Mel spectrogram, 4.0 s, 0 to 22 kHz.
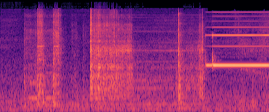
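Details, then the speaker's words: Catalina 7 coupon printer out of paper: after handling clacks, a steady high-pitched beep holds while the paper-out indicator turns red; beeping stops once a new roll is loaded and auto-feeds. "when the printer runs out of paper you will hear beeping and the paper out indicator light will turn red"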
